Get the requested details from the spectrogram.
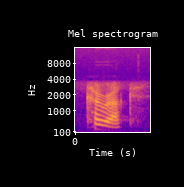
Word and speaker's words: Karuk: Now, the indigenous communities you were talking about, and I'm going to mispronounce this, and I apologize, the Karuk? – Karuk.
